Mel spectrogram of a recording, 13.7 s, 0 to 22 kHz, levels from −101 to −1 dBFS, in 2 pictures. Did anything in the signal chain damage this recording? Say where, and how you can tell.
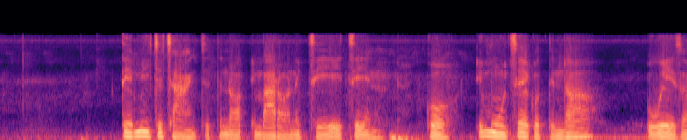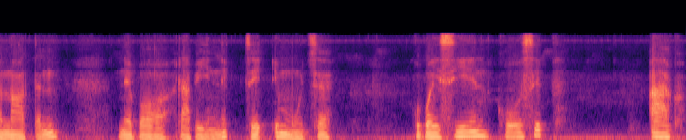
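Yes, at the codec stage: 4-bit ADPCM compression leaves gritty, level-following hiss throughout, smeared attacks, and a spectrogram with nothing above 7.7 kHz, which fits a 64 kbps stream.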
